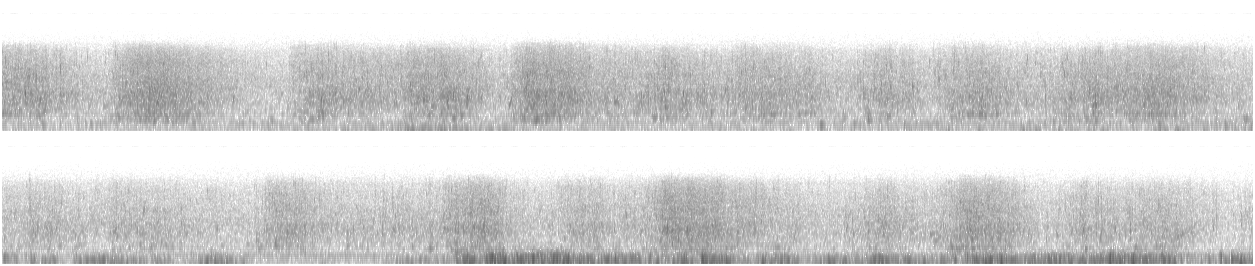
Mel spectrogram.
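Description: Small waves lapping against the shore, a wash of splashing that comes and goes about once a second. About two-thirds of the way through, a loud buffeting rumble of wind on the microphone joins in.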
